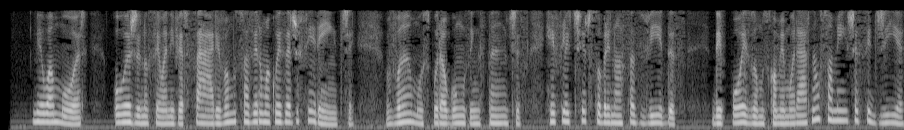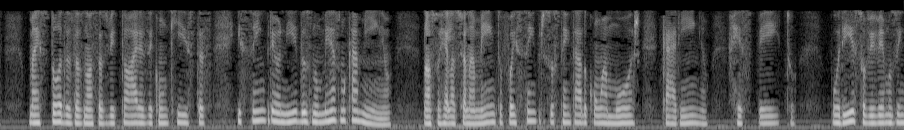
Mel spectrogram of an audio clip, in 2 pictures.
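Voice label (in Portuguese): romântico female, Telemensagens Aniversarios; Telemensagens 2017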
